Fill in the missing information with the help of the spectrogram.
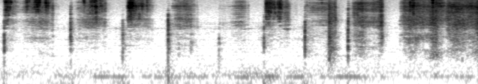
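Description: A white disposable paper plate is held up in both hands while fingers rub and scratch across its surface. The result is quiet, dry, papery rasping and scraping, broken by short irregular scratchy bursts over a faint low hum.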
